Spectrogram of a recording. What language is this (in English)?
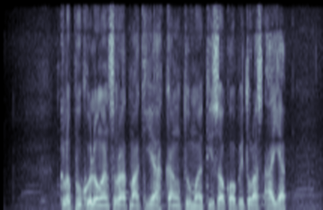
Javanese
